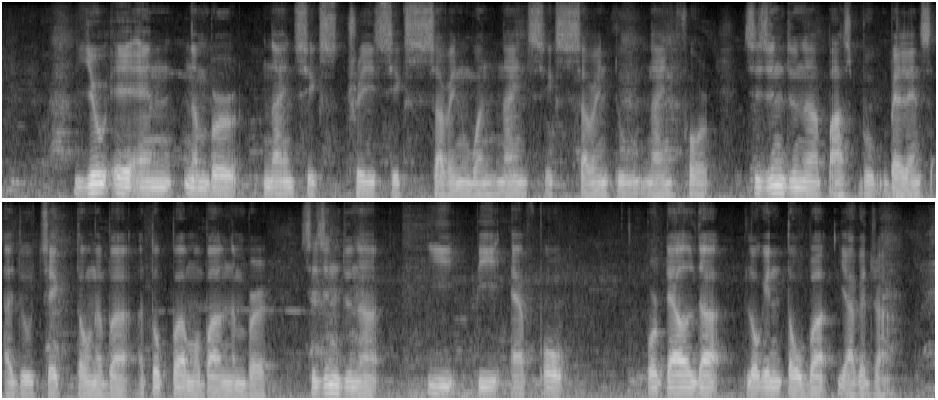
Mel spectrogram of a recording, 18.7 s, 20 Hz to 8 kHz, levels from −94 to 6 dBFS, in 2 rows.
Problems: background sounds at intervals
